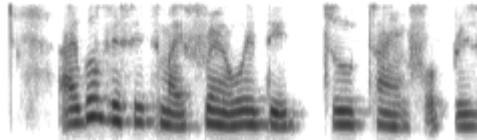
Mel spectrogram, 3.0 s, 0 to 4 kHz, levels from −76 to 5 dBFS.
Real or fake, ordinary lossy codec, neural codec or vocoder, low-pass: fake; none; codec, 16 kHz, 8 kbps, FunCodec, trained on LibriTTS, 25 frames a second; 3.6 kHz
